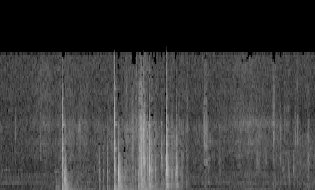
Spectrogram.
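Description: A metal gate bolt slides open with a clack.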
